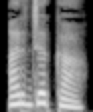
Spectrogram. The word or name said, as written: ಆರ್ಜಿಕೆ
